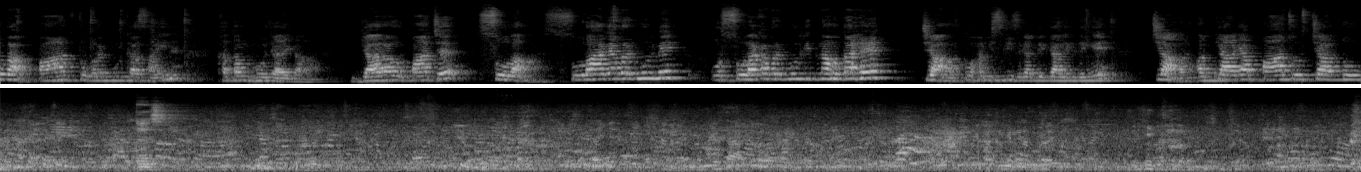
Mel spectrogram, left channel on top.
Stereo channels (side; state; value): both; different; correlation 0.00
